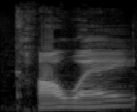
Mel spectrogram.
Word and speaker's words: Kyawei: um kiw k k kawe is how um they pronounce it in the English version Ka kaway um I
